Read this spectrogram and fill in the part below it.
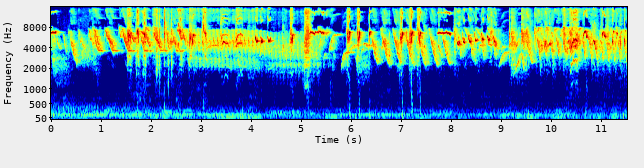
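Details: Used to tutor konin sunbirds and prompt them to open their beaks and sing, this recording holds sustained, shrill twittering. It is a rapid sequence of downslurred high notes in long, almost continuous strings.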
